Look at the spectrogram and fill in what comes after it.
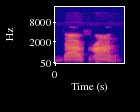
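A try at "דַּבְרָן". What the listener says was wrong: Did you say Davron or Dabron? It's Dabron with a B sound.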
